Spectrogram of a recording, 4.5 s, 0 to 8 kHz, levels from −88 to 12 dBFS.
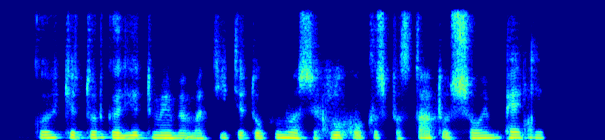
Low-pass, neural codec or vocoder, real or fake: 7.2 kHz; codec, 24 kHz, 0.9 kbps, DualCodec; fake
